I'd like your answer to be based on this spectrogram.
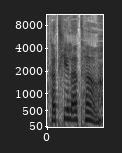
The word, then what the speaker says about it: Quartier Latin: Also ich würde sagen, das ist schon das Latin Quartieret. Habe ich es jetzt richtig ausgesprochen? – Das Quartier Latin.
